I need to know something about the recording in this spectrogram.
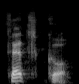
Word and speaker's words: Setsuko: Setsuko. Yeah, am I closer to the correct pronunciation there?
